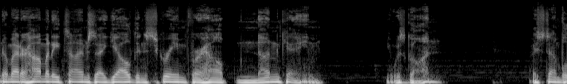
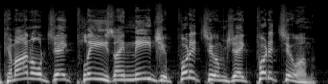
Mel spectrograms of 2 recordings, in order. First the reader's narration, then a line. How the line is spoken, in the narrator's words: started yelling once again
